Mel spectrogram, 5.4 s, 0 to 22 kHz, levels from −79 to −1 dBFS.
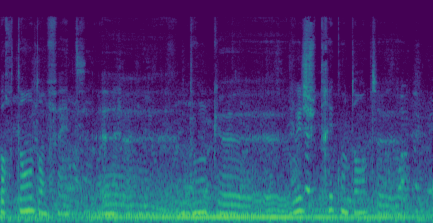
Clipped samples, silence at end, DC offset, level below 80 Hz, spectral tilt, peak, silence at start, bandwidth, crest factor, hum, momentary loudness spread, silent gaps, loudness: under 0.1%; 0 s; under 0.1%; -38 dBFS; -7 dB/octave; -12 dBFS; 0 s; 16.5 kHz; 12 dB; none; 6 LU; none; -25 LUFS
